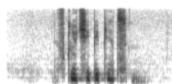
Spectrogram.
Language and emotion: Russian, neutral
